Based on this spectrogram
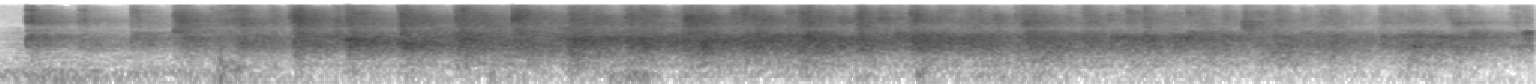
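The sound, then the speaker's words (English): A church audience applauds steadily for several seconds to give glory to God, a dense wash of many hands clapping at an even, sustained loudness with no voices rising above it. “Father God, all the glory and applause is for you.”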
